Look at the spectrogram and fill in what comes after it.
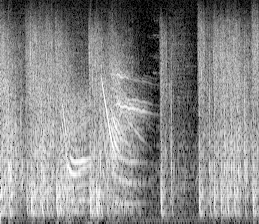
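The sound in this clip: Gunfire with bullets flying as people run through a town street under fire: rapid bursts of shots, a few high descending whistles of passing bullets, then some sharp separate cracks.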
